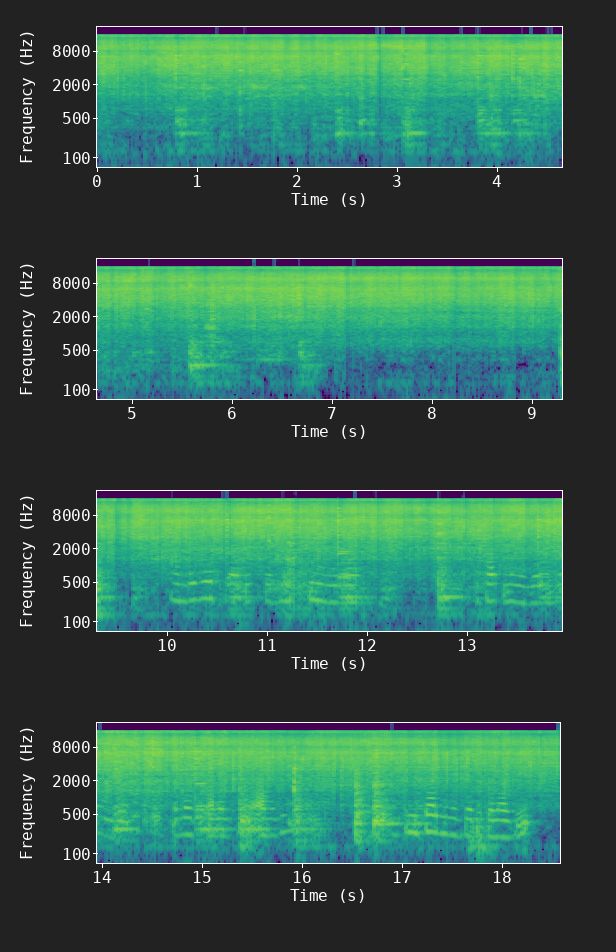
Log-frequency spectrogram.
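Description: A metal spoon scrapes and stirs vegetables in a steel pot.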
